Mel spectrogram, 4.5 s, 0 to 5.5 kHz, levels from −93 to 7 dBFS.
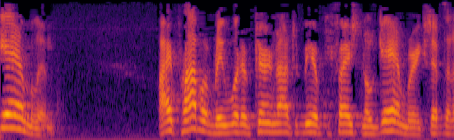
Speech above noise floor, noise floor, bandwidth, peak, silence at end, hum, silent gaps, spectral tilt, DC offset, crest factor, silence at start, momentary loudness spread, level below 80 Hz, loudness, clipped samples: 37 dB; -59 dBFS; 5.4 kHz; -2 dBFS; 0 s; none; none; -7.5 dB/octave; 0.1%; 20 dB; 0 s; 6 LU; -64 dBFS; -22 LUFS; under 0.1%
